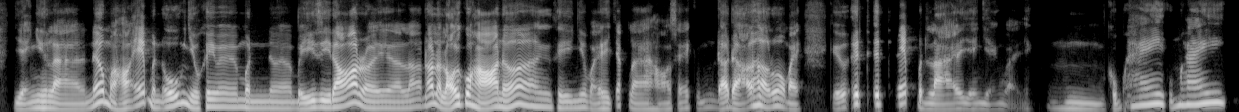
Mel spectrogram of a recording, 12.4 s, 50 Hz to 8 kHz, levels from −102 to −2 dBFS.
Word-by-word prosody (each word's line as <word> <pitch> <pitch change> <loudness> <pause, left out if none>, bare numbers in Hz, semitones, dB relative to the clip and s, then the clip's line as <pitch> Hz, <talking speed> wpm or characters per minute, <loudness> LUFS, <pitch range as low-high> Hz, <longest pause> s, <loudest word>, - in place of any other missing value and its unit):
dạng 110 +1 -5
như 130 0 0
là, 105 -4 -2
nếu 225 - +3
mà 225 - 0
họ - - +1
ép 225 - 0
mình 130 - -4
uống 155 - +1
nhiều 120 - -1
khi 150 +4 0
m 145 -1 -4
mình, 125 -1 -4
ờ, 120 -1 -6
bị 120 +3 -1
gì 135 -1 +1
đó 155 +12 +6
rồi 125 - 0 0.2
ló 135 +4 -6
đó 195 - +2
là 210 - +2
lỗi 180 - +7
của 210 +1 +5
họ 150 -3 +8
nữa, 165 +4 +2 0.2
thì 125 -2 -4
như 135 +2 -7
vậy 115 0 -6
chắc - - -11
là 105 -1 -7
họ 105 +1 -11
sẽ 110 +2 -14
cũng 115 - -21
đỡ - - +2
đỡ - - +1
hơn, - - +2
đúng - - 0
hông - - -3
bạn? - - -2 0.3
Kiểu, 425 -1 -5
ít 205 - +2
ít 195 - +1
ép 205 +3 0
mình - - -7
lại, 105 +1 -5
dạng 105 +1 -14
dạng 105 0 -18
vậy, - - -23 0.5
ừm, 110 -3 -11
cũng 100 - -11
hay, 190 +5 -3
cũng 150 +7 -10
hay. 210 +5 -2
130 Hz, 255 wpm, -24 LUFS, 110-180 Hz, 0.5 s, họ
